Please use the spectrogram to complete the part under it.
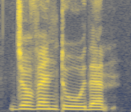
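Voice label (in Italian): "gioventude", lingua sarda, female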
